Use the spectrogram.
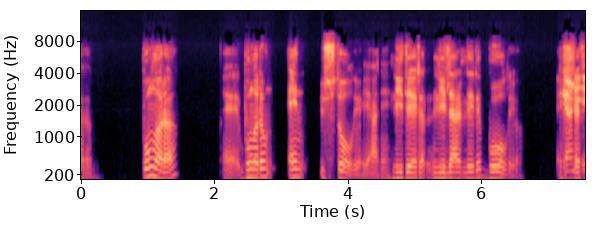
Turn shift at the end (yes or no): yes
